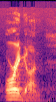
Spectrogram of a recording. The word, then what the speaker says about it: Oregon: I mean, they don't even know how to pronounce Oregon. I mean, it's usually pronounced Oregon.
